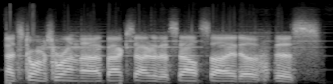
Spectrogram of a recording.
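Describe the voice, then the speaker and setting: Bright-voiced male pilot on a cockpit intercom. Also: mid-range voice, little pitch movement, normal speed. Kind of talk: casual in-flight narration. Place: small airplane cockpit in flight. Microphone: aviation headset. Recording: dull, noisy aircraft cockpit intercom. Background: engine noise, radio.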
